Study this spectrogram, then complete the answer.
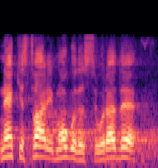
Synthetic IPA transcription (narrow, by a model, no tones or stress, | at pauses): nekest̪ʋaːɾimo̞ɡud̪aseuɾaːd̪e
